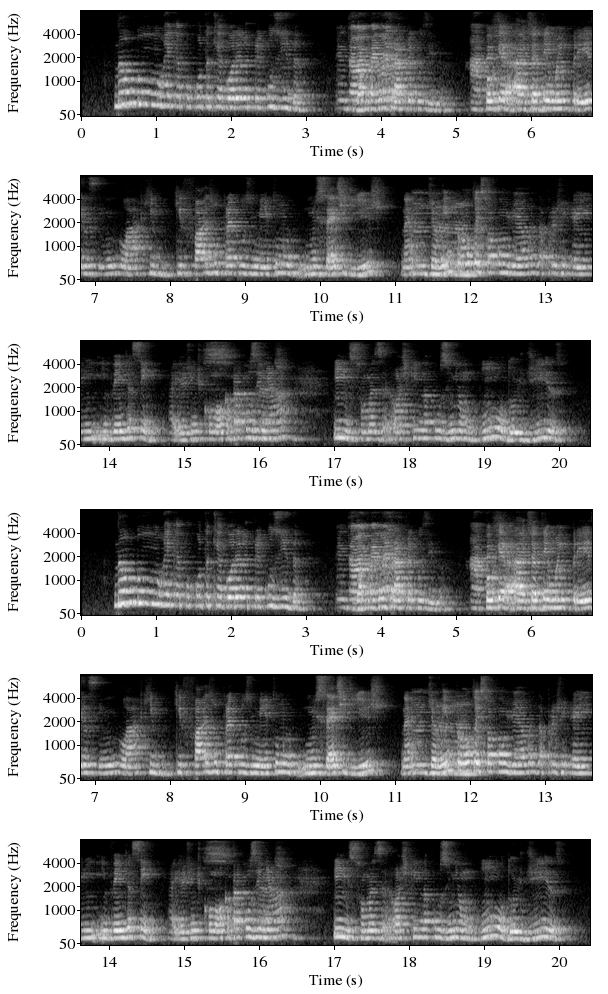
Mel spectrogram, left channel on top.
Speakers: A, on the right; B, on the left.
A: Não, não, não requer por conta que agora ela é pré-cozida.
B: Então
A: Dá
B: é
A: para
B: bem
A: comprar
B: mais.
A: pré-cozida.
B: Ah, perfeito,
A: Porque ah,
B: então.
A: já tem uma empresa, assim, lá que, que faz o pré-cozimento no- nos sete dias, né?
B: Uhum,
A: Já vem pronto, aí só congela e dá pra gente, e, e- e vende assim. Aí a gente coloca
B: super
A: para cozinhar
B: prático.
A: isso, mas eu acho que ainda cozinha um, um ou dois dias,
